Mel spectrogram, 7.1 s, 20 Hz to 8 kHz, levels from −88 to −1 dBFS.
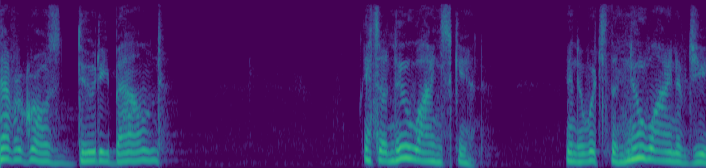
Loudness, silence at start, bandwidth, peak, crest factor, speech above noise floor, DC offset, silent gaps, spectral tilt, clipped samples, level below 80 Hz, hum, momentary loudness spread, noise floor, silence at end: -37 LUFS; 0 s; 7.6 kHz; -20 dBFS; 18 dB; 43 dB; under 0.1%; none; -7 dB/octave; under 0.1%; -74 dBFS; none; 10 LU; -79 dBFS; 0 s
